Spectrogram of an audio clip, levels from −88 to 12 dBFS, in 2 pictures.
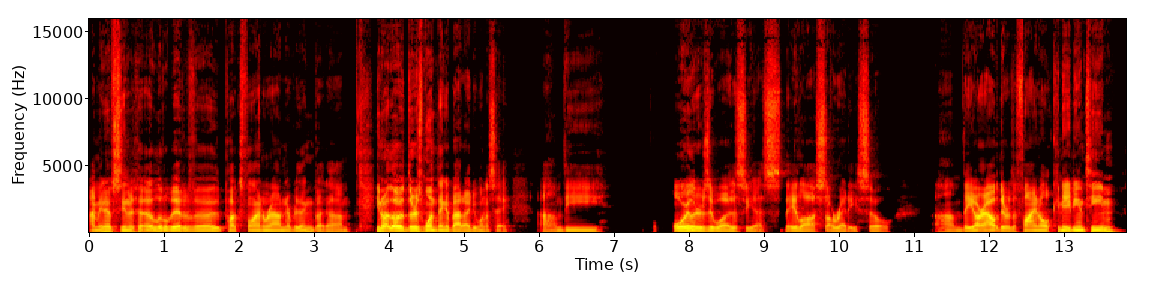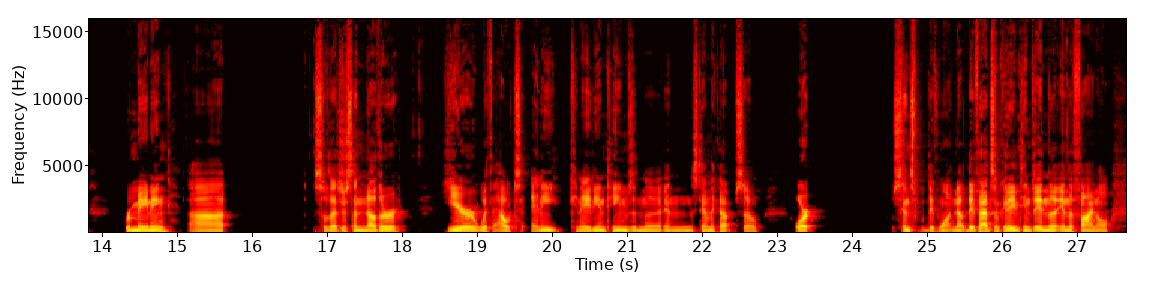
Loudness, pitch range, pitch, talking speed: -21 LUFS, 100-120 Hz, 105 Hz, 175 wpm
